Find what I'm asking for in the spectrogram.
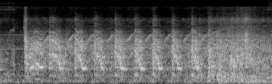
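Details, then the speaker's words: Isuzu 4HL1 diesel with hard starting; steady starter cranking at about five compression pulses a second without catching, long crank, and the engine stutters when it runs; crank sensor cleaning did not fix it. "ayan nakita niyo naman at napakinggan mahaba ang cranking at p nag ka ay magog at parang maglagot ang andar ng makina"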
